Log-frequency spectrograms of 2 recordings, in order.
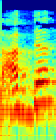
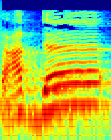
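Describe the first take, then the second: First: عبدة with a brief final a; short fatha. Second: عبدا held on a long level aa; long alif. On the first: Teacher demonstrating a dropped ya, short a on عبدة. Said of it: "حذف الياء وفتح الدال". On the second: Teacher demonstrating the kept alif, long aa on عبدا. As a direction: stretch the final aa of عبدا. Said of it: "وإثبات الألف". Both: Shown as a demonstration.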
